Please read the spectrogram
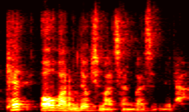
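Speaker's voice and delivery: normal talking voice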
